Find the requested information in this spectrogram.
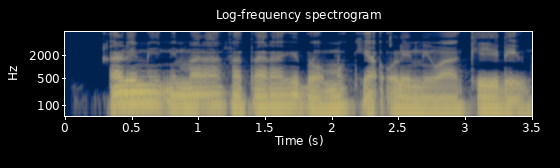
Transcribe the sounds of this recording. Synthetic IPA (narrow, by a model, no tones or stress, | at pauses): aɾeminemaɾafataɾaɣeðɔːmɔkea̰ʔo̰ɾemiwakeːɾeu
